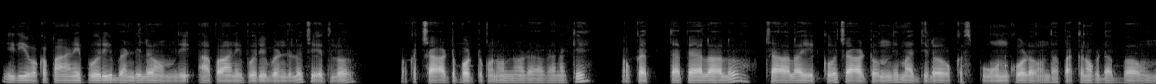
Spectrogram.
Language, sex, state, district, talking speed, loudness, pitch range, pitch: Telugu, male, Andhra Pradesh, Visakhapatnam, 170 wpm, -23 LUFS, 90-95 Hz, 90 Hz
